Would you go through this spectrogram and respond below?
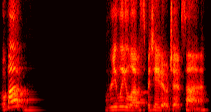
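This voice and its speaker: A woman's voice: on the low side, animated, unhurried, pushed and bright. A young woman playing a tactful, supportive fiancee in a comedy table read over video call. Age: young adult.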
